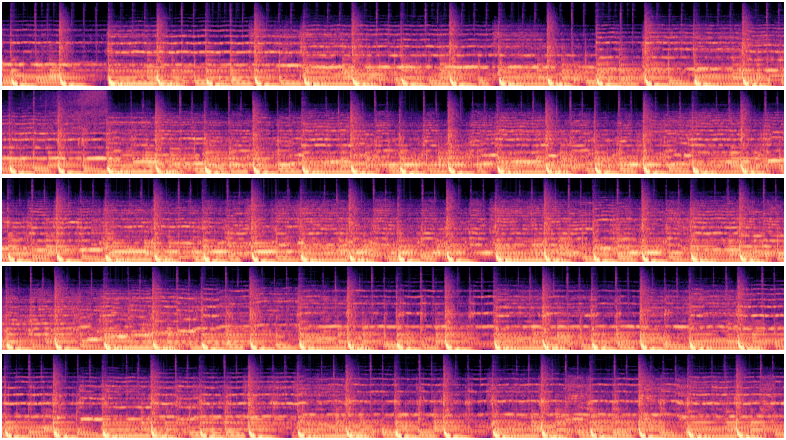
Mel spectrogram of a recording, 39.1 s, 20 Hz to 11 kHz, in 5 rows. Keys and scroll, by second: 7.8 Delete, 15.6 F9, 19.2 ctrl+d, 19.3 Escape, 21.0 Delete, 23.4 ctrl+z, 26.6 Escape.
